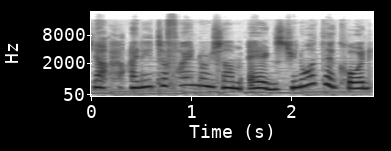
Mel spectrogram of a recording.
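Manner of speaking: half-whispered, breath only, no voice. Thanking the guests for coming, the speaker has to half-whisper: half-whispering. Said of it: "I have to whisper".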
